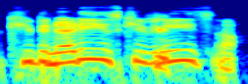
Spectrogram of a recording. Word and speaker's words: Kubernetes: I didn't actually know what Kubernetes? – Kubernetes.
